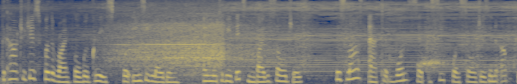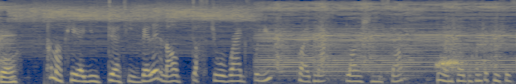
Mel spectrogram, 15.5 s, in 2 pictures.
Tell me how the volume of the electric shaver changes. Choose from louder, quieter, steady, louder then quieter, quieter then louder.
louder.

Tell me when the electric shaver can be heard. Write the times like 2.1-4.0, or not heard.
0.0-15.4.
